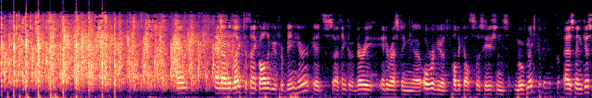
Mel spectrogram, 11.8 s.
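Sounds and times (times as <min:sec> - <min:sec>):
audience applause: 0:00.0 - 0:04.9
speech: 0:04.3 - 0:11.8.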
